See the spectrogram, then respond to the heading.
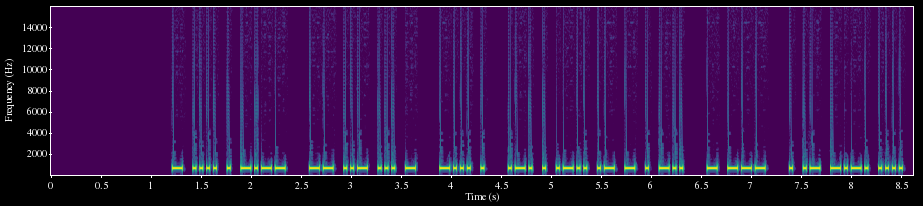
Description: Morse code, heard as a keyed tone, about 34 wpm, 700 Hz. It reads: THEY MUST BE RELATED TO EACH
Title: Sentences from Top 1000 Words - Review Part 5 - 35wpm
